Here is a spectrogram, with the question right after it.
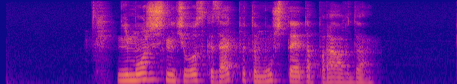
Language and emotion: Russian, angry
